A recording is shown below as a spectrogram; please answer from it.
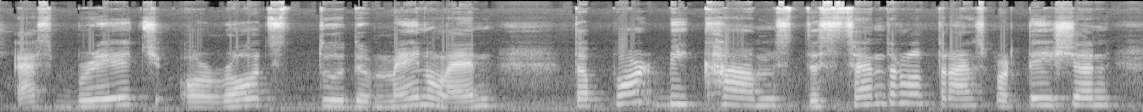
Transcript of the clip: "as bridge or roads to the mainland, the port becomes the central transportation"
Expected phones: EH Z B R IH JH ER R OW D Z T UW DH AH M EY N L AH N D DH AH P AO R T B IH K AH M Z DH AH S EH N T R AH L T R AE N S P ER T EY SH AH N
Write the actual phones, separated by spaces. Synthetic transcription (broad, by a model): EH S B R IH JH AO R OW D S T UW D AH M EY N L AH N D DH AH P AO R T B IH K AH M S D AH S EH N T R AH L T R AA N S P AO T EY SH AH N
